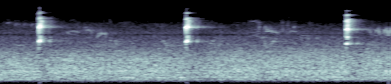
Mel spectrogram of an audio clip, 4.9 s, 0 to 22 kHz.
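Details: Black-headed grosbeak at a nest with about three chicks in a front-yard laurel, South Eugene, 26 June 2023, male and female feeding young: three sharp, high, squeaky 'pik' notes about two seconds apart over steady hiss from distant pressure washing.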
